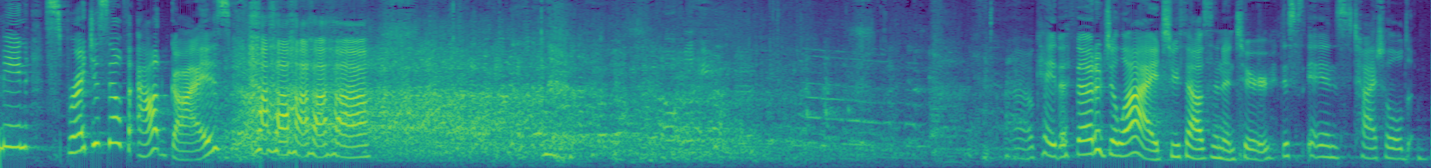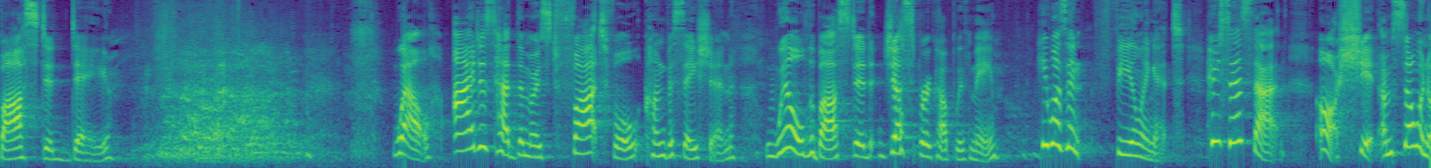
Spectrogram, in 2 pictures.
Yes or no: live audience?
yes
